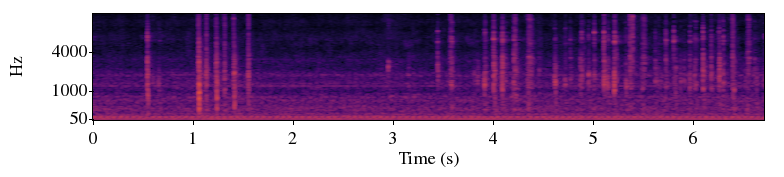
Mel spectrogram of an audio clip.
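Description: Fingertips and short nails make rapid key presses on a full-size 90s Packard Bell keyboard, its beige plastic keys set over a hollow plastic case. Sharp, bright clicks come in quick irregular bursts, then thin out briefly before a denser run of typing resumes. A steady low hum runs underneath throughout.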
